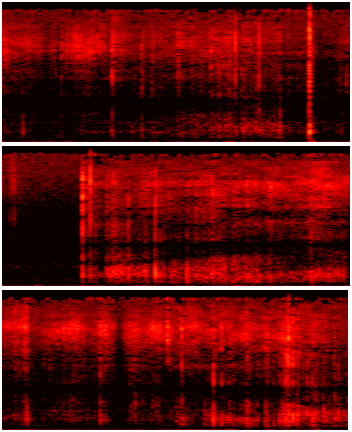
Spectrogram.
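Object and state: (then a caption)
Closed wooden folding fan, scratched and tapped. A closed folding fan with a dark wooden guard is held in the hand while the thumb and short-nailed fingertips scratch and tap the wooden guard. Quiet, dry scratching rasps sit mostly in the low-mids, broken by sharp, short wooden taps and clicks that die away almost instantly.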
